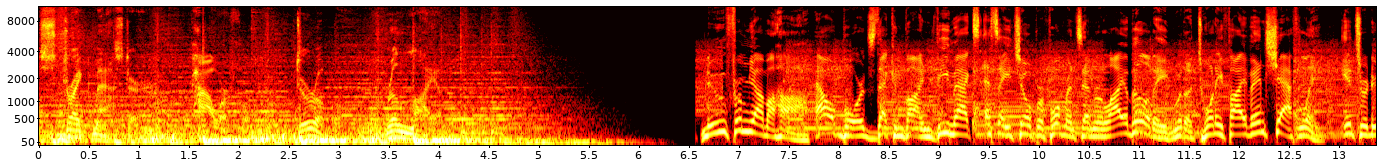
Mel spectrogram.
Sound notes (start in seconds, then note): 6.8 voiceover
